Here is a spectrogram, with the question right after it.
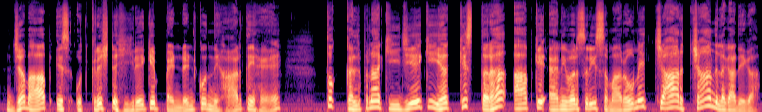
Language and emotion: Hindi, happy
